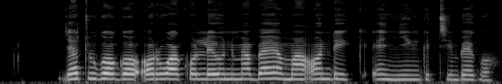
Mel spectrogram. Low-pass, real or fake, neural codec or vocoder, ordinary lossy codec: none; fake; vocoder, 44.1 kHz, 128 mel bands every 256 samples, BigVGAN v2; none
